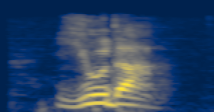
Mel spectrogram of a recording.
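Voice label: "юда", Komi, male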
